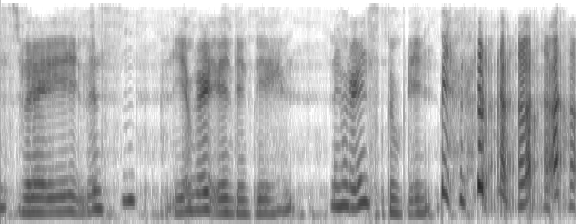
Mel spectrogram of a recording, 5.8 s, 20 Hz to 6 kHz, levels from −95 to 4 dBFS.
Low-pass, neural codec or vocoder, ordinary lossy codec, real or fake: 5.4 kHz; autoencoder, 44.1 kHz, a latent of 192 numbers a frame, MeloTTS; none; fake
